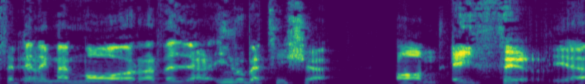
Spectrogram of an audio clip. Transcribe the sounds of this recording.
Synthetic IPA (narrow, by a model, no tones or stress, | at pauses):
ɬɛbɛnɪɡ̚mamɔɾarðeɨainrʊbɛtʰɪʃa̰ | ɔndejθɪrjɛ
